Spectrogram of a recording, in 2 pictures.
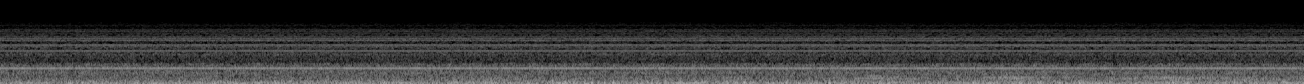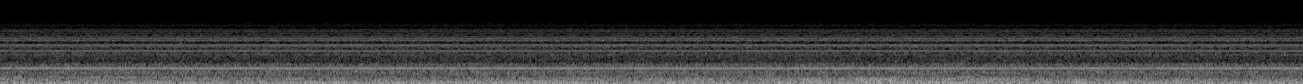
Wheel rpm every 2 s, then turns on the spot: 0, 0, 0, 0, 0, 0, 0, 0, 0, 0, 0, 0, 0.
none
